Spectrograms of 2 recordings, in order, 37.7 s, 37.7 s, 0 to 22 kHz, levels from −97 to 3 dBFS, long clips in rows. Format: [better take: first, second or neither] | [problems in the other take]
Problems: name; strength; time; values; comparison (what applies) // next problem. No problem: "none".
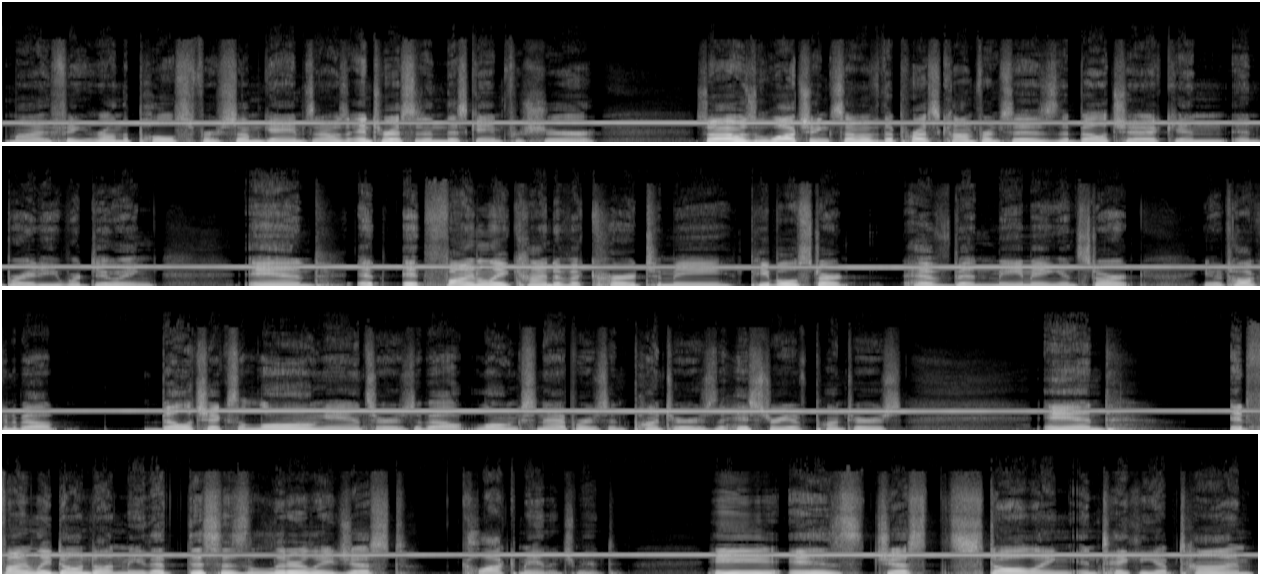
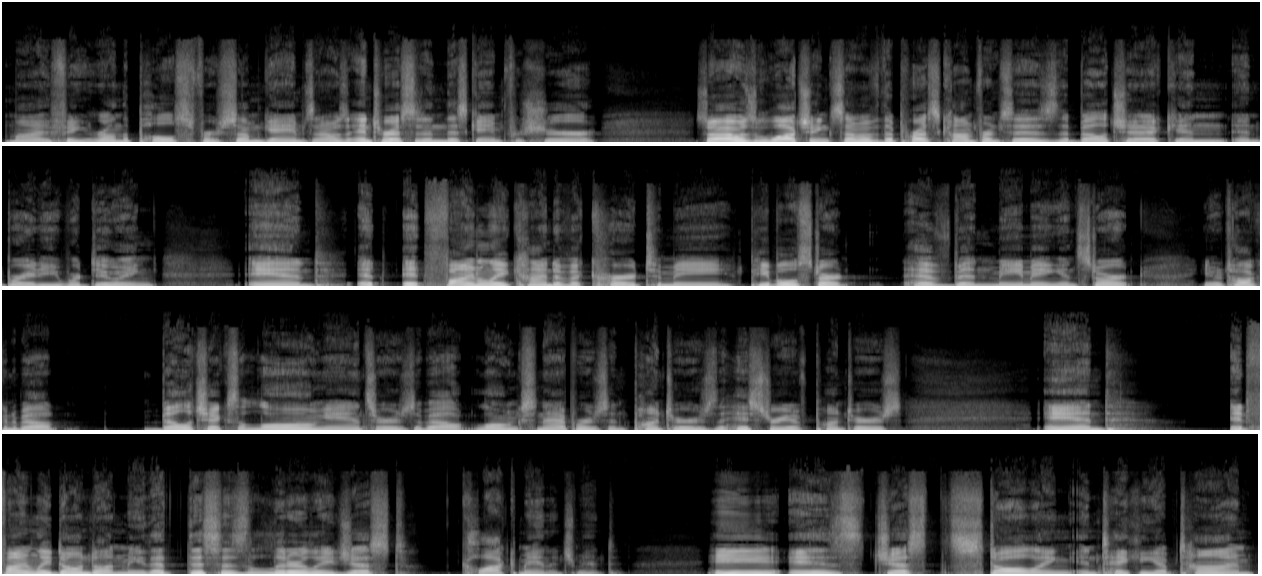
second | high-pitched whine; loud; throughout; 3 kHz, 8 dB below the speech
